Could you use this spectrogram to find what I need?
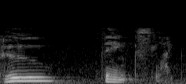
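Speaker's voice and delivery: slow, awed whisper; hushed rhetorical question. Real, not acted. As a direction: breathe the question in wonder. Rhetorical question after scripture.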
